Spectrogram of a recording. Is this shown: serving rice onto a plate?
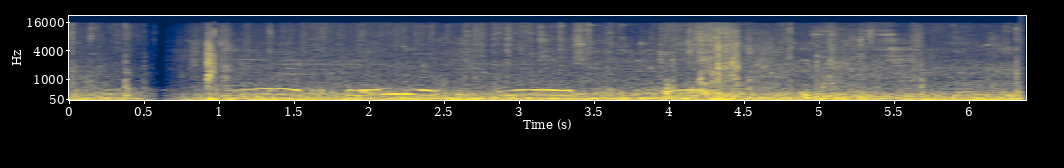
no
